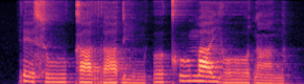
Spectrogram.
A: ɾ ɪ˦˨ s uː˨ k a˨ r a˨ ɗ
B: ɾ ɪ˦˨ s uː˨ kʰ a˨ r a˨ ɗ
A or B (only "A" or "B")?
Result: A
